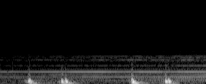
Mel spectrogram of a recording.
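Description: Heartbeat sound effect: low double thumps, two lub-dub pairs about a second apart, over a sustained chord that slowly swells.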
